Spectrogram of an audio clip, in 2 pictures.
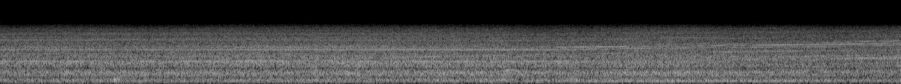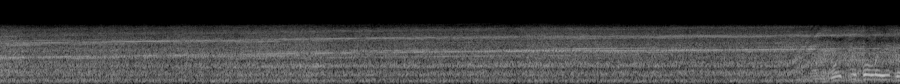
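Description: Jet engines of Air Force One, a Boeing 707-based VC-137C, running on the ground: a steady roar with a whine that climbs slowly in pitch as the engines spool up for taxiing.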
